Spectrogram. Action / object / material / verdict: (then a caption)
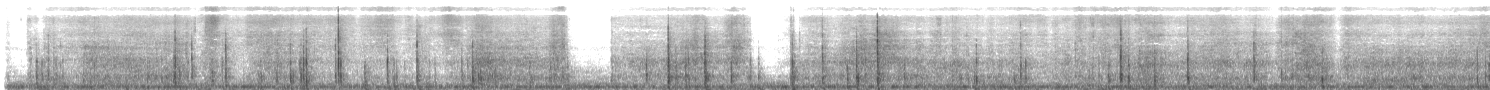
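scrape / paper gift bag / paper / none. Long nails scratch and tap the sides of a hollow, medium printed paper gift bag with a scalloped top edge and gnome pattern, held up in both hands. Dry, crinkly scraping runs throughout, broken by many sharp, short taps over a steady low hum.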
